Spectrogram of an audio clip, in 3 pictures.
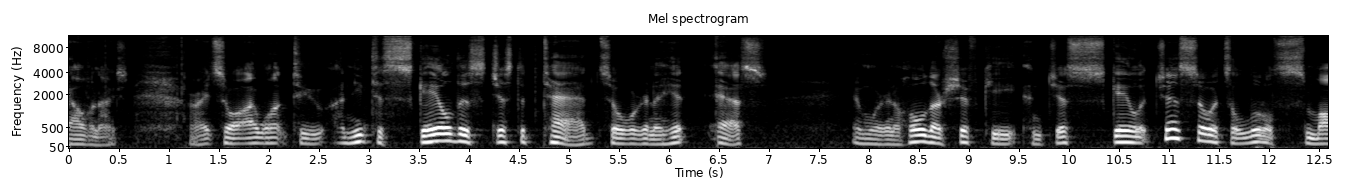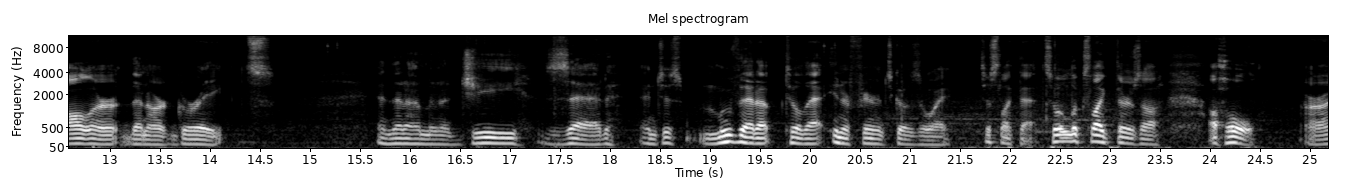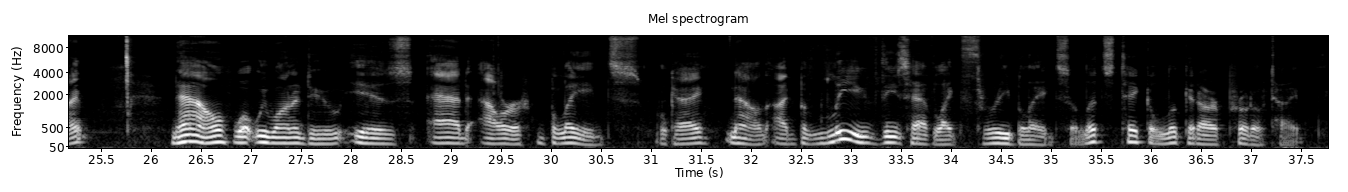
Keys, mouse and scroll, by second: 0.3 middle click, 6.4 s, 15.1 shift+click, 16.6 g, 17.4 z, 20.1 shift+click, 20.9-22.3 middle drag, 22.6 scroll down 2, 23.0-29.4 middle drag.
